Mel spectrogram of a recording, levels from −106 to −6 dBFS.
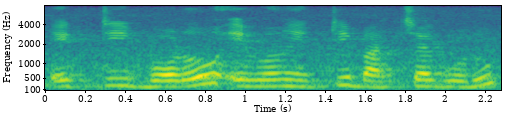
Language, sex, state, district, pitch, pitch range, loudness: Bengali, female, West Bengal, Malda, 225 Hz, 210-245 Hz, -16 LUFS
